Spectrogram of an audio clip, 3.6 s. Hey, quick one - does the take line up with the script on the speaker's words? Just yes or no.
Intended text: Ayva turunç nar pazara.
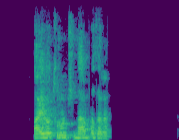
yes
